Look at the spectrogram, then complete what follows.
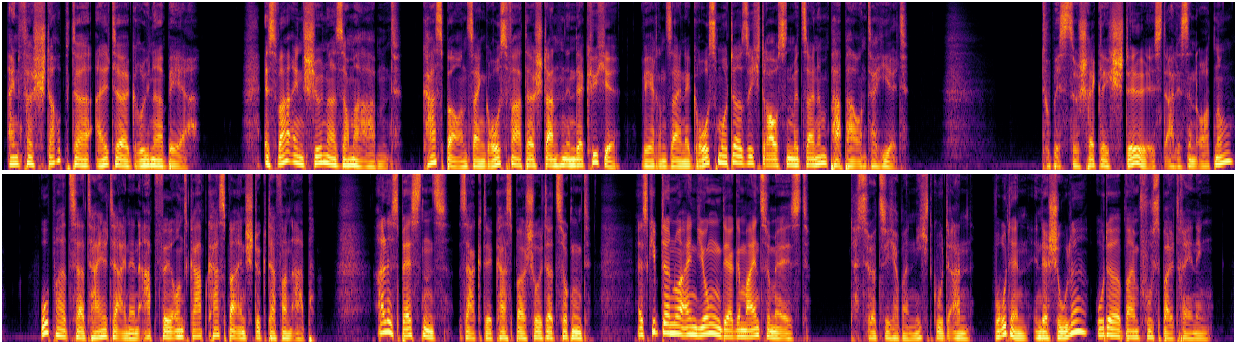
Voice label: Hoerbuch Kinder; LOFT VOICES

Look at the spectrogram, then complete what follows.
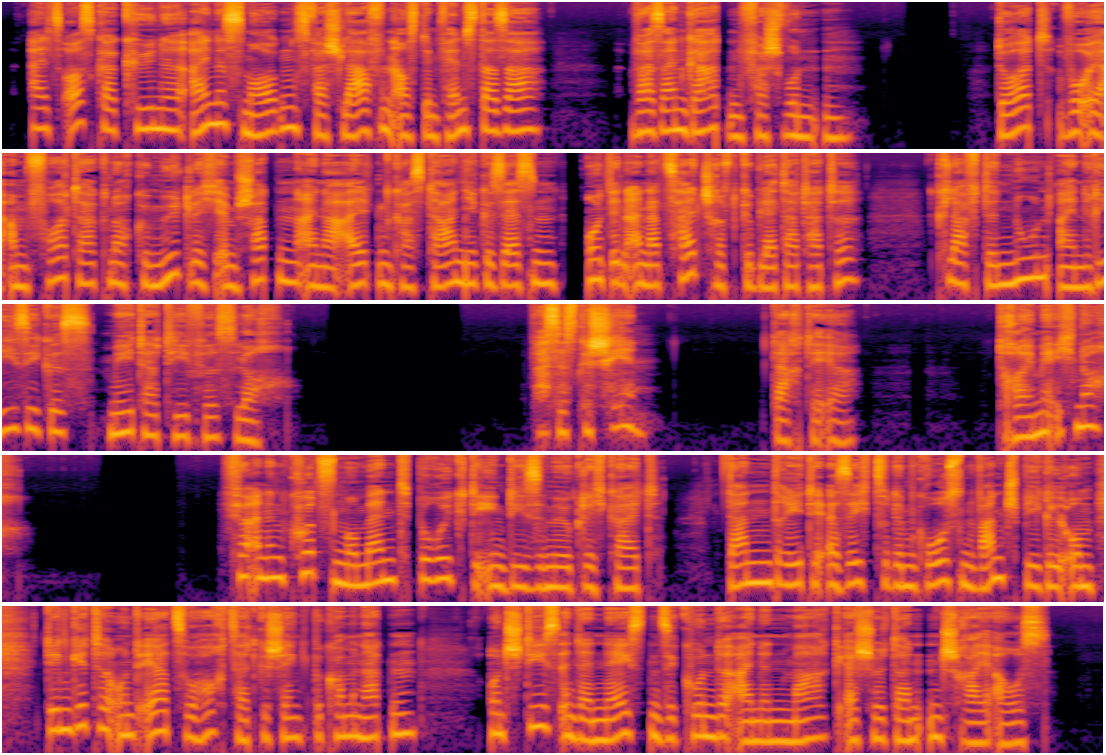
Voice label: Hörbuch, Audiobook, German; Die Nächte

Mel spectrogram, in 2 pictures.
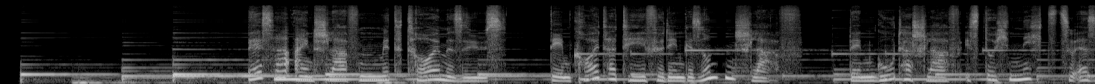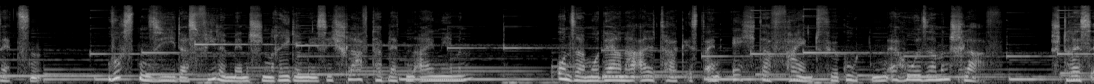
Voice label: Werbung Schlaftee

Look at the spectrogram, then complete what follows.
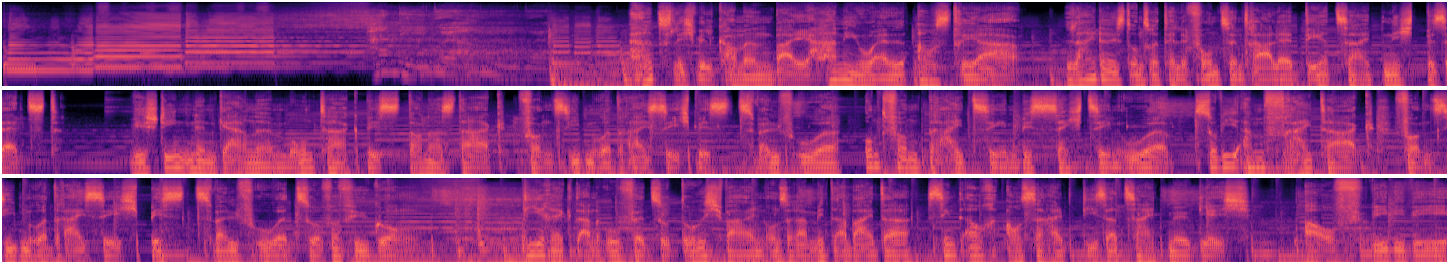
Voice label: telefonband; honeywell

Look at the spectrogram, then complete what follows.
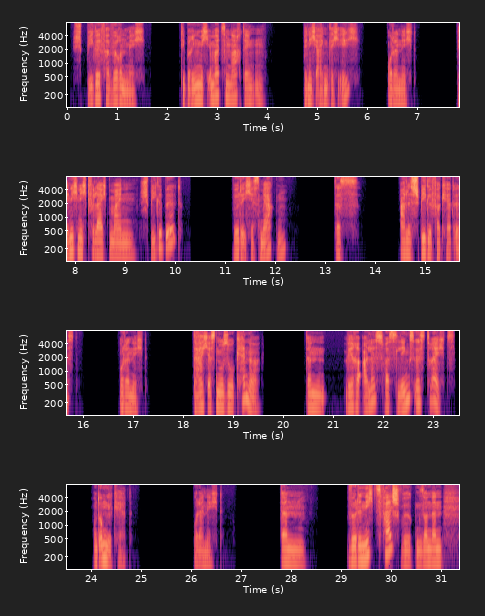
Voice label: Innerer Monolog

